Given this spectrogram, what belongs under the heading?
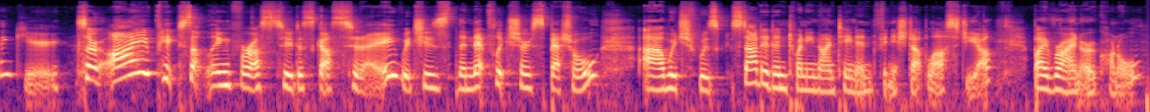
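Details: Adult woman; typical speech.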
